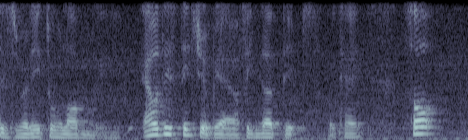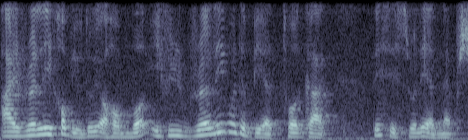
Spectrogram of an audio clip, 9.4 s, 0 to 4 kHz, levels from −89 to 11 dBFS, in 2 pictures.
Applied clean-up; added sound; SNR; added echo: none; none; none; none.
